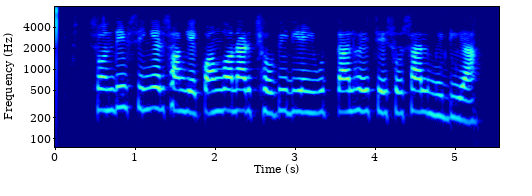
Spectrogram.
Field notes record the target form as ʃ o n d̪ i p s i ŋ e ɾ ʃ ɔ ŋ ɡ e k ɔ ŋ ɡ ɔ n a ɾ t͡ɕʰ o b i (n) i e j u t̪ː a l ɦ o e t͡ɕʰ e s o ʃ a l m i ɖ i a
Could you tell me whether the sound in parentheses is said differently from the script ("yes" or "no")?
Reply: no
